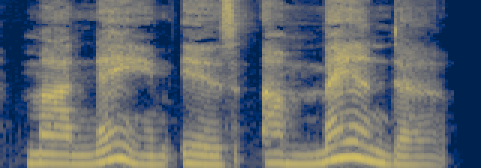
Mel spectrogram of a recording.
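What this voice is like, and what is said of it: Soft southern accent. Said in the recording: “soft southern accent”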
